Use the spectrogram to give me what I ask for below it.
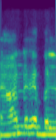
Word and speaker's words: honorable: Note the following words begin with a silent H and they are especially words like R, arly air, Harris, honor, honorable, honest, honestly. They must be pronounced as though there were no H at the beginning.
